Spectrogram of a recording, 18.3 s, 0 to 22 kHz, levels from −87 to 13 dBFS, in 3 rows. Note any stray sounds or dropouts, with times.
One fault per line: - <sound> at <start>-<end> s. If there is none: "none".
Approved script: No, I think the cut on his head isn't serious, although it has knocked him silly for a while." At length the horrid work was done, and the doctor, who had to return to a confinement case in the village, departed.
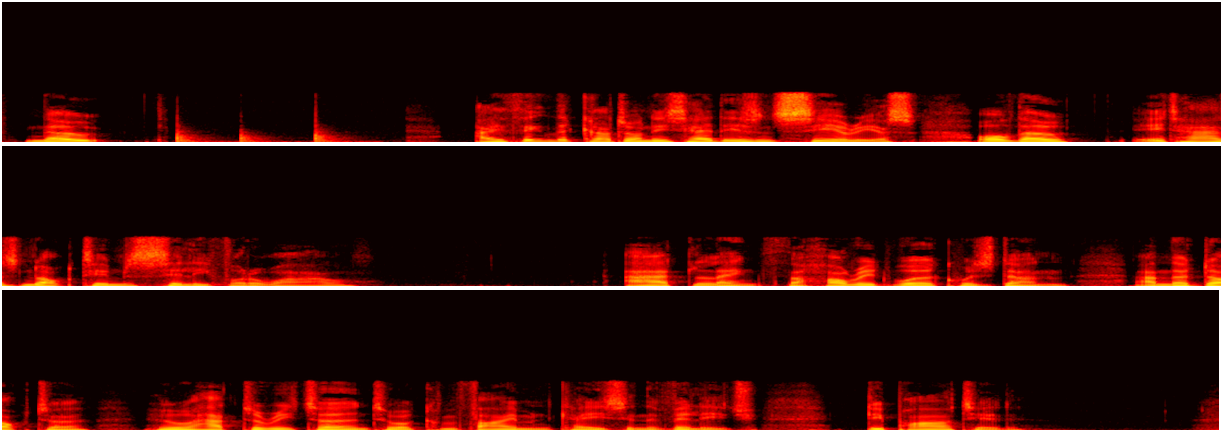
- thud at 0.9-1.9 s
